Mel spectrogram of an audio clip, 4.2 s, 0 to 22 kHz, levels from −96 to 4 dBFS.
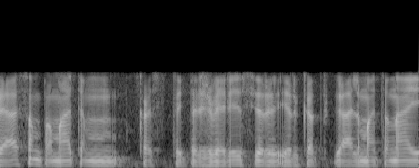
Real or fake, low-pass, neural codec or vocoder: real; 3.6 kHz; none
